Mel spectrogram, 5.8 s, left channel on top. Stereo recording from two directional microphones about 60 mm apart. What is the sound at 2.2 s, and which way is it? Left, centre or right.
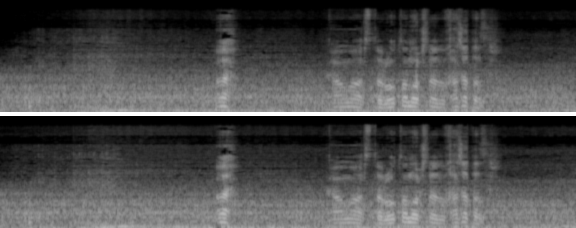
Speech, left.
